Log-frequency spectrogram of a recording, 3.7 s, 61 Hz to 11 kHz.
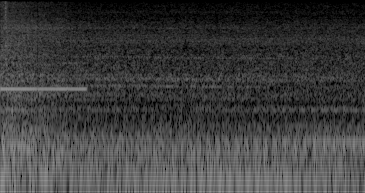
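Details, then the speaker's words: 2006 Ford F-150 5.4L 3V Triton V8 with P0302: uneven, lumpy idle thump from a dead misfire on cylinder 2, confirmed by a power balance test. Traced to compression loss. "boom you see a dv in there dead misfire at idle"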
